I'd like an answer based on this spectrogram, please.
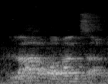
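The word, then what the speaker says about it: Wałęsa: taking him around then La bansa you pronounce his name as that but he was a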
